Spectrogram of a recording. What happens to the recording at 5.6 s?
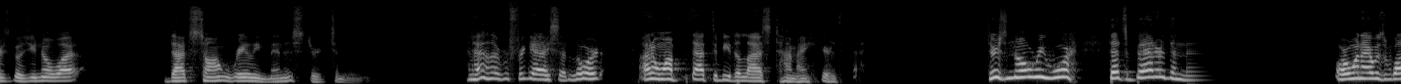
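Nothing goes wrong at 5.6 s; the speech runs on cleanly through that moment with no break, click, dropout or change in level or tone.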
